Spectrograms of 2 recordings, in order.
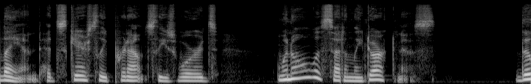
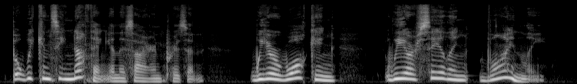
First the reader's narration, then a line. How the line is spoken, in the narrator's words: exclaimed the harpooner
